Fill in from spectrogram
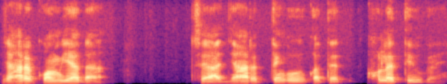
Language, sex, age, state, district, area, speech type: Santali, male, 30-45, West Bengal, Bankura, rural, spontaneous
